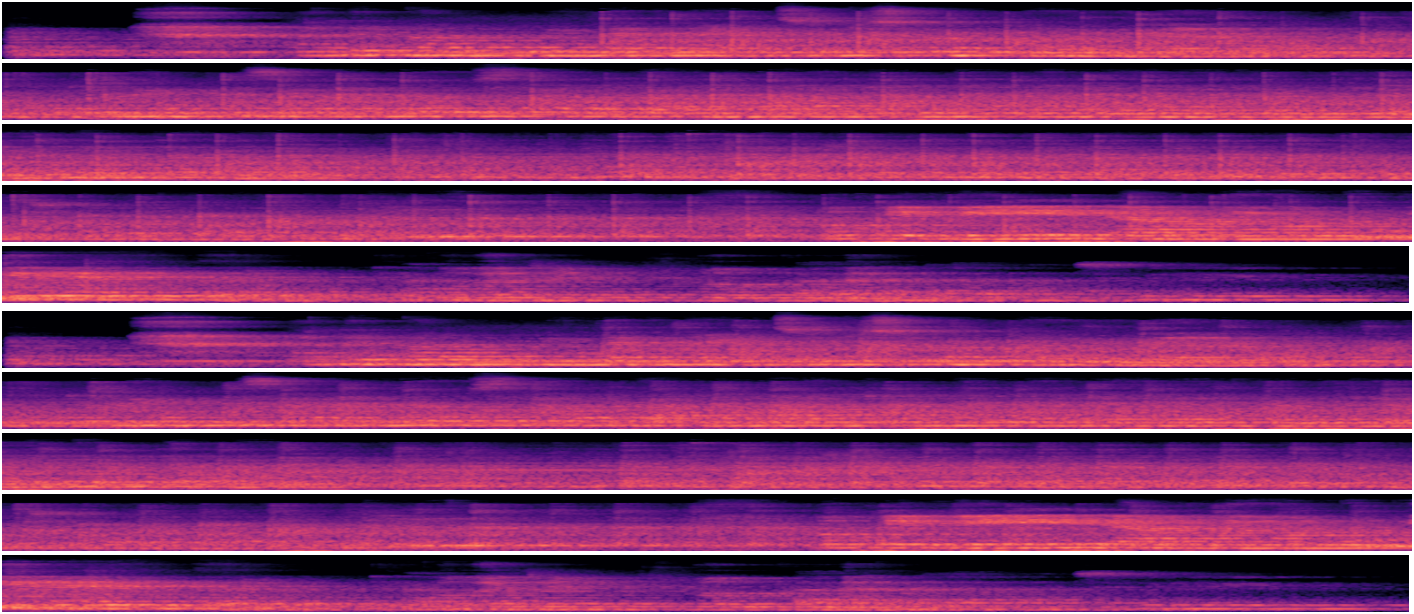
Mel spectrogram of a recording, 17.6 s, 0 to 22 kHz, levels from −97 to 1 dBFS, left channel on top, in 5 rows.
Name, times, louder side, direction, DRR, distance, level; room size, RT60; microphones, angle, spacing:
voice 1, 0.3-3.1 3.6-7.8 11.5-11.7 12.3-15.5 15.8-16.3, equal, 70° right, -11 dB, 1.0 m, -29 dB
sound 1, 0.7-6.5, right 1 dB, 15° left, 0.8 m, -38 dB
sound 2, 1.5-14.3, left 1 dB, 90° left, 0.6 m, -36 dB
voice 2, 3.1-4.0 8.0-11.6 12.1-12.9 15.1-15.4 16.1-17.3, equal, 15° right, -13 dB, 0.5 m, -38 dB
sound 3, 4.7-13.3, equal, 45° left, 0.6 m, -41 dB
2.5 x 2.3 x 2.4 m, 2.2 s
head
